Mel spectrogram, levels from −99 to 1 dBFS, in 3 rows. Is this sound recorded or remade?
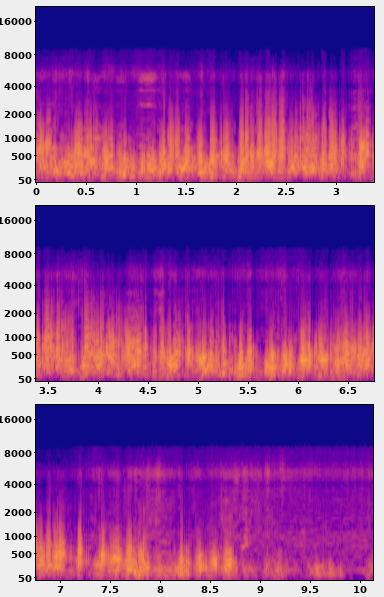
remade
